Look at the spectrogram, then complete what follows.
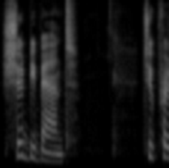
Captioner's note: speaking French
